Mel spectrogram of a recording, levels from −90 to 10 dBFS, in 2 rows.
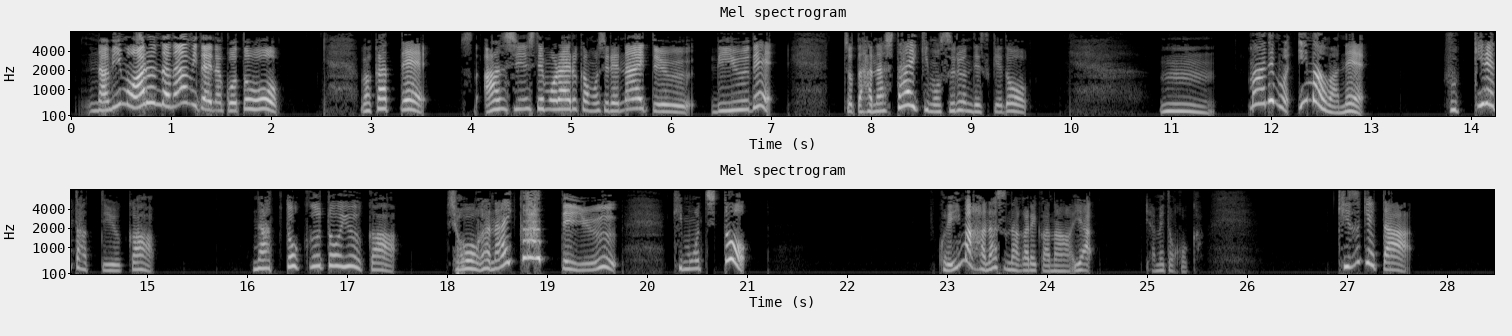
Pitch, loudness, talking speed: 255 Hz, -18 LUFS, 250 characters per minute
